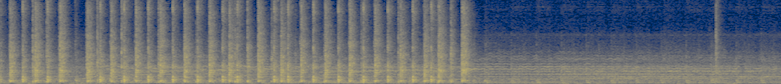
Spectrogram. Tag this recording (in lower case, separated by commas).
musical instrument, music, guitar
